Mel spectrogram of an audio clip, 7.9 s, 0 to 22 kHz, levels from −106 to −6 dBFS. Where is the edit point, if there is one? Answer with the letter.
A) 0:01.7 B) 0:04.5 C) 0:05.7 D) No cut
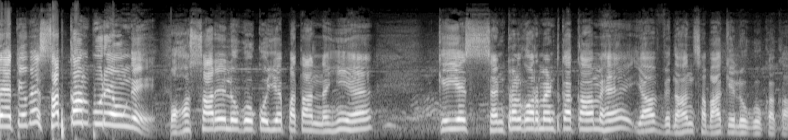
A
